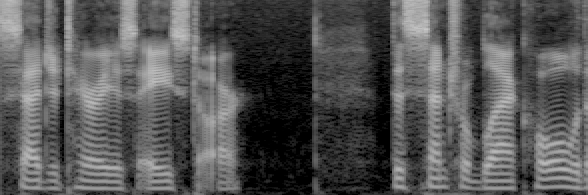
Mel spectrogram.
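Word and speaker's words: Sagittarius A*: super massive black hole named Sagittarius, a star pronounced Sagittarius Aar.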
